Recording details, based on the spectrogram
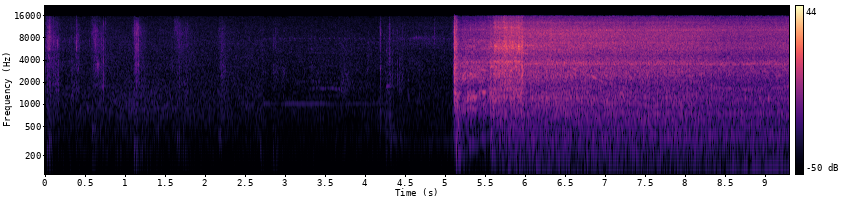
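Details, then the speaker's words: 1997 Land Rover Discovery 1, now starting off the key, cranks and catches, then idles steadily at about 1000 rpm, somewhat above the expected 750; slightly rattly at startup. "that's idling at a thousand it's a little bit high it should be around about 758 people still it doesn't sound too bad does it"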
